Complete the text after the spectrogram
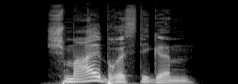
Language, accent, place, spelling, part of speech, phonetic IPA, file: German, Germany, Berlin, schmalbrüstigem, adjective, [ˈʃmaːlˌbʁʏstɪɡəm], De-schmalbrüstigem.ogg
- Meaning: strong dative masculine/neuter singular of schmalbrüstig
